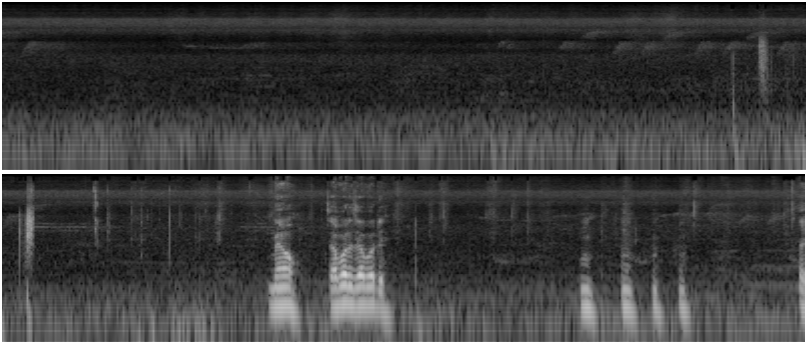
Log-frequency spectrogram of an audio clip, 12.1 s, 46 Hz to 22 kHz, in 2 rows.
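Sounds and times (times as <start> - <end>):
faint high bird chirps: 1.3 - 7.0.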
